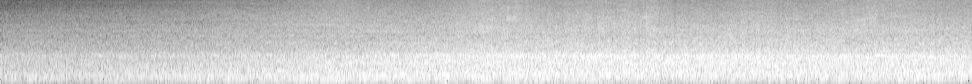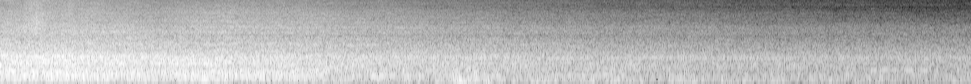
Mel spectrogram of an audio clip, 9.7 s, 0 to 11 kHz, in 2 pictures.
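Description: Hanshin 8000 series electric train passing through the station at speed without stopping. A rush of wheels and running gear swells to its loudest a few seconds in, with a few sharp clacks, then fades as the train pulls away.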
